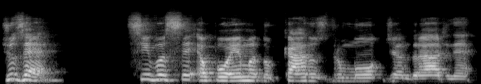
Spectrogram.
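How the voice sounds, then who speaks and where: A Brazilian-accented man teaching an online lesson at an unhurried pace, with a fairly high voice for a man. He explains each point patiently and speaks affectionately to his students, like a caring teacher walking them through the material. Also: animated, a bit bright. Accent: Brazilian Portuguese. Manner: affectionate, calls students "love" and "folks". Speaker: Portuguese teacher. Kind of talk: online class lecture.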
